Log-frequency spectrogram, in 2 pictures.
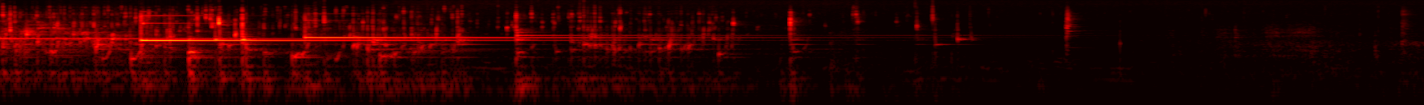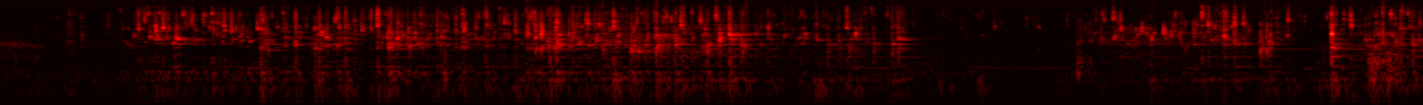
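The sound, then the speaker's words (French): Spring water dripping, with many drips falling in two bursts separated by a near-silent stretch, the first burst fuller and carrying a faint ringing tone. “on s'achève sur cette émission, sur cette note d'eau de source”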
